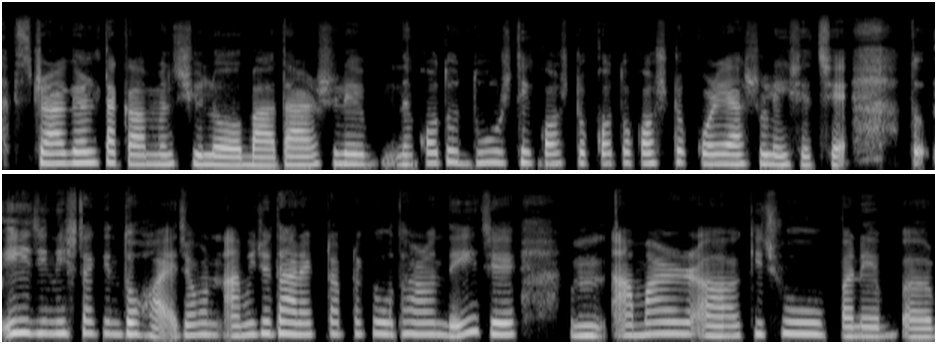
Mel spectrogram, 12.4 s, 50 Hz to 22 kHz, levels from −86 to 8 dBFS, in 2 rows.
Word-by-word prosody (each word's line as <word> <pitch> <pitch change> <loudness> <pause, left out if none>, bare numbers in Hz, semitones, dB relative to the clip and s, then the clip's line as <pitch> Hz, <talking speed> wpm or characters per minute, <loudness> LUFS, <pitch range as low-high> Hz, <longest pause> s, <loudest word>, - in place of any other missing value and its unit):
struggle 245 +1 +3 0.2
কেমন 215 0 +1
ছিল 210 -1 +1 0.3
বা 185 - +4
তার 195 0 +4
আসলে 225 0 -1 0.2
উম 210 -1 -5
কত 240 0 -1 0.2
দূর 250 +1 -1
থেকে 250 -2 -1
কষ্ট, 230 +2 -3 0.2
কত 230 +1 -3
কষ্ট 235 +3 0 0.2
করে 225 -1 +1
আসলে 220 -2 -1
এসেছে। 195 -1 -3 0.5
তো - - 0 0.2
এই 290 - +7
জিনিসটা 275 +1 0
কিন্তু 265 0 +2
হয়। 210 - +1
যেমন 245 +2 0 0.2
আমি 235 +2 0
যদি 275 0 +3
আরেকটা 255 +1 0
আপনাকে 265 +1 -8
উদাহরণ 260 0 -1
দেই 235 +5 +3
যে, 260 - +6 0.5
উম 225 0 +2 0.2
আমার 260 +3 +1 0.3
আ - - +3 0.3
কিছু 265 +2 -3 0.4
মানে 215 0 +1 0.3
আ - - +1
240 Hz, 170 wpm, -24 LUFS, 225-260 Hz, 0.5 s, এই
